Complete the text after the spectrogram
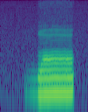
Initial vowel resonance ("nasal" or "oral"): nasal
